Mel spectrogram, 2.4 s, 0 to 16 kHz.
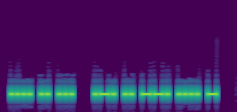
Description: Morse code, heard as a keyed tone, about 40 wpm, 600 Hz. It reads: HIS RIGHT
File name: the old man and the sea 2 40wpm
